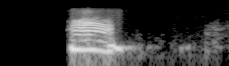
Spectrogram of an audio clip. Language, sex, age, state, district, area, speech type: Dogri, female, 18-30, Jammu and Kashmir, Reasi, rural, conversation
